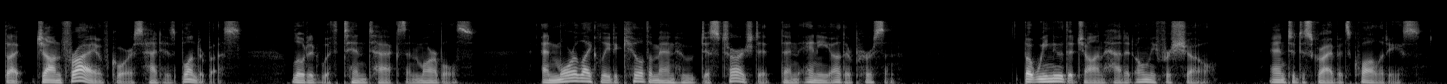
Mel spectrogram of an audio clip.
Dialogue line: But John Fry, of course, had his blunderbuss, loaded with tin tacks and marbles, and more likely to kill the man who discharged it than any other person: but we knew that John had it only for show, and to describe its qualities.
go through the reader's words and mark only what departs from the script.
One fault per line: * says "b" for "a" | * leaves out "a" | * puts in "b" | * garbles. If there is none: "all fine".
all fine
